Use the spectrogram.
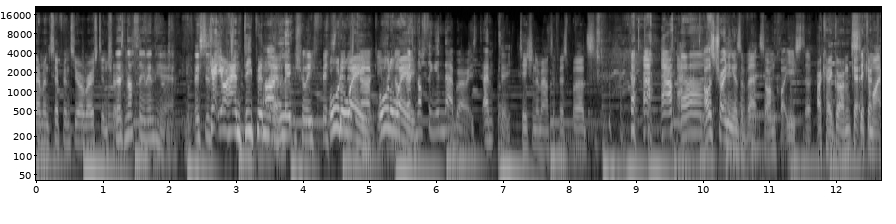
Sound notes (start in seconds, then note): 8.4 laughter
